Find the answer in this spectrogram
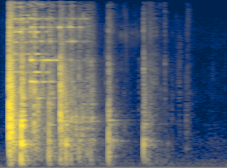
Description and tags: Me throwing a piece of wood onto a concrete patio covered in broken glass.
broken, drop, glass, throw, wood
